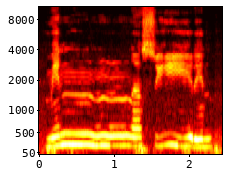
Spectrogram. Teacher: نون کے اوپر شد ہو تو غنہ بھی کرتے ہیں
